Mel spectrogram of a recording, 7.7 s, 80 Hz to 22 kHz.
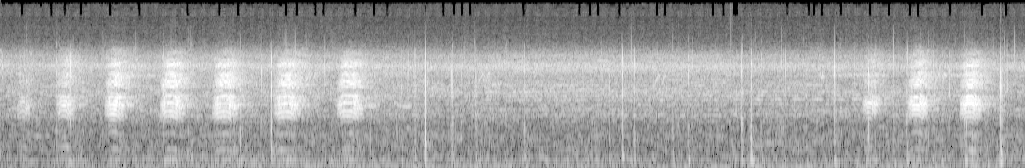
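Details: Juvenile Malayan night heron recorded on 4 August 2022 at Lugu, giving harsh, rasping, noisy bursts in a quick series of about six, roughly every 0.4 seconds, then a pause and a few more near the end.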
